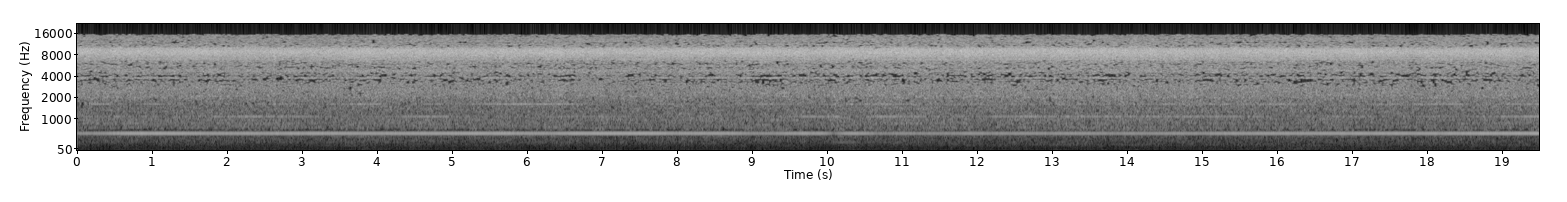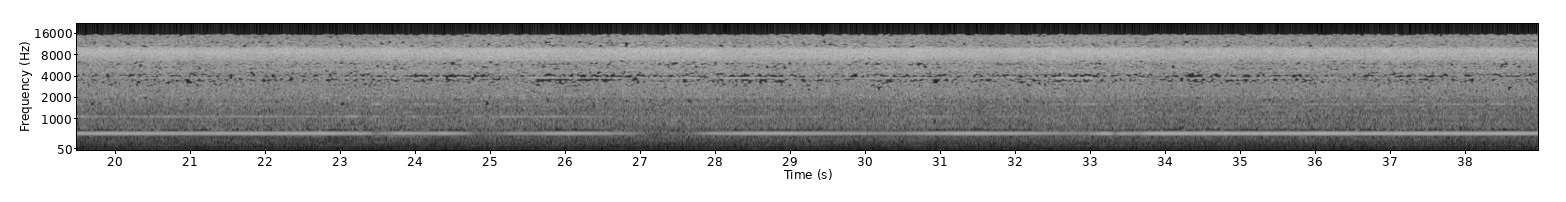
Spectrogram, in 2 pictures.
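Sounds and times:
paint sprayer motor whine: 0:00.0 - 0:38.9.

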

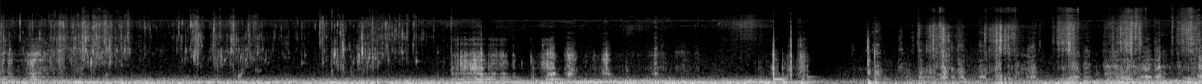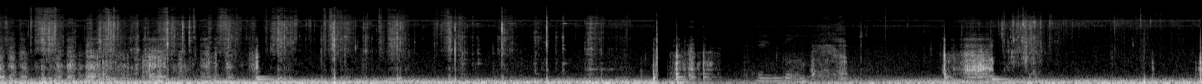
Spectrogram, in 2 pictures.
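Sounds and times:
low rumble: 0:00.0 - 0:24.0
metal blade digging wet mud: 0:09.1 - 0:18.2.

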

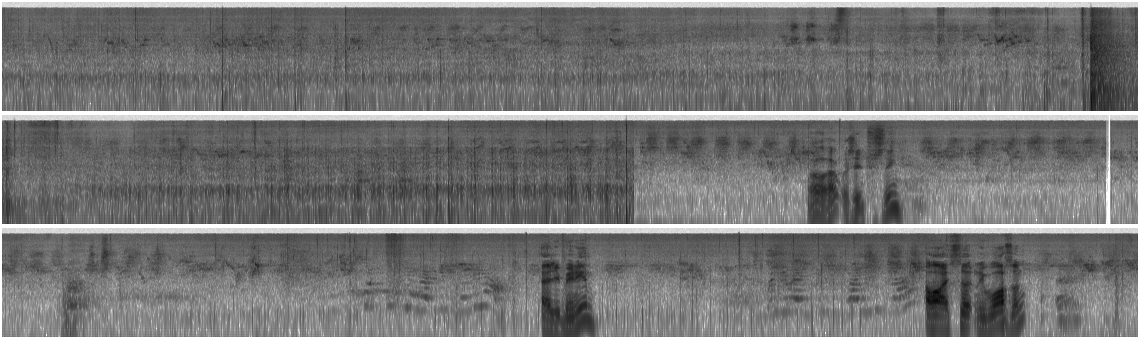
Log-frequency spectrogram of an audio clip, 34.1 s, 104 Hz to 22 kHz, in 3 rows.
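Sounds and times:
furnace fire rushing: 0:00.0 - 0:17.7, 0:23.3 - 0:33.0
loud thump: 0:10.8 - 0:11.8.

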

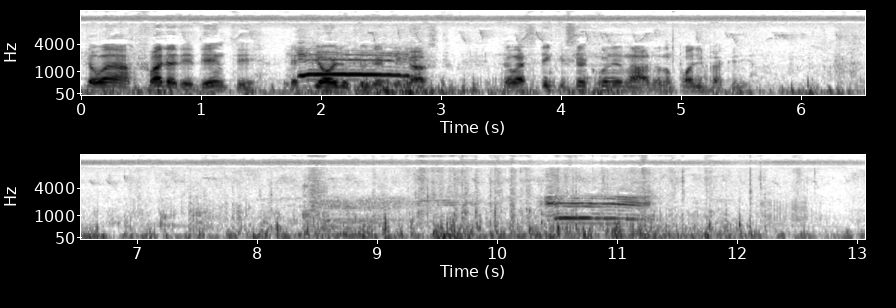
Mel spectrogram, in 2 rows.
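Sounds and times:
sheep bleating: 0:01.8 - 0:02.9, 0:08.4 - 0:09.6, 0:10.4 - 0:11.3
low scuffling and rustling: 0:04.4 - 0:13.0.

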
